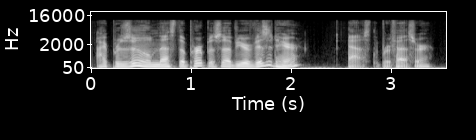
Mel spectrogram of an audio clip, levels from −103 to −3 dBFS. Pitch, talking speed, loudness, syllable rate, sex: 130 Hz, 200 wpm, -17 LUFS, 7.2 syllables/s, male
